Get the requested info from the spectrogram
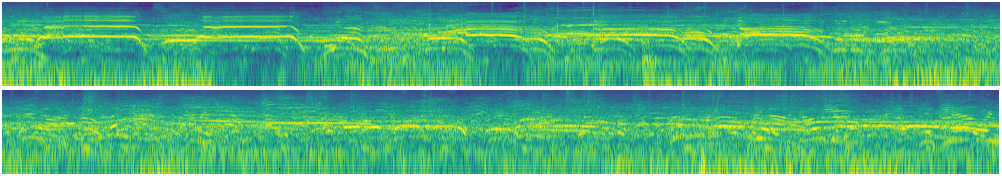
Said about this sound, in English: After some agitators haggle the crowd, it begins to escalate. Barriers are torn down as people rush the Capitol Steps. Listen to them.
